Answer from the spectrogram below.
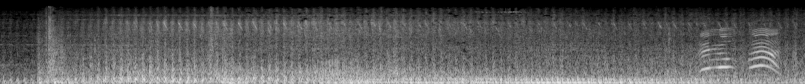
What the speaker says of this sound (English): Stay in the heli on overwatch.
